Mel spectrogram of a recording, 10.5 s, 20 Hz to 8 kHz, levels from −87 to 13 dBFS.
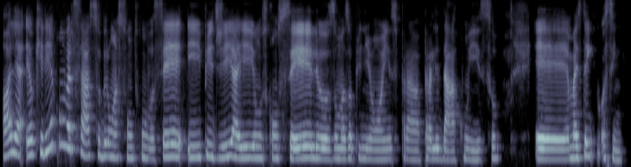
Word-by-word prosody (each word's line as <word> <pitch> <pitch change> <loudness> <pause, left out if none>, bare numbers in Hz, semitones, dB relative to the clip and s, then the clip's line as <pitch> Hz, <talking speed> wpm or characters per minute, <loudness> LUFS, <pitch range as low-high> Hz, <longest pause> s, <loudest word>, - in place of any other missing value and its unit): Olha, 270 +3 +2
eu 250 +1 +2
queria 295 +9 0
conversar 370 - 0
sobre 230 0 -4
um 225 -2 -3
assunto 205 -1 -7
com 205 0 -6
você 200 +4 0
e 210 +2 -2
pedir 215 0 -2
aí 205 -1 +1
uns 200 -1 -4
conselhos, 195 -1 +2
umas 185 -1 -2
opiniões 180 -2 -6
pra 170 -3 -8
pra 180 +2 -4
lidar 175 -3 -2
com 185 - -9
isso. 170 +4 -8 0.6
Eh, 180 -1 +7
mas 195 0 +3
tem 240 +3 -1
hum, - - -14
assim, 180 -5 -7
195 Hz, 150 wpm, -26 LUFS, 180-220 Hz, 0.6 s, Eh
